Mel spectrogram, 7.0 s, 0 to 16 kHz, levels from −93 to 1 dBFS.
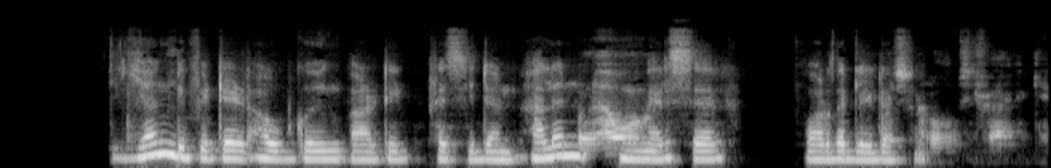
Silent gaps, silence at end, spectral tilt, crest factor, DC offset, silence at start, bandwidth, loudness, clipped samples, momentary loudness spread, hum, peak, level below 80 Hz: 5.09-5.29 s; 0.25 s; -7.5 dB/octave; 16 dB; under 0.1%; 0.75 s; 8.8 kHz; -22 LUFS; under 0.1%; 16 LU; none; -6 dBFS; -62 dBFS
